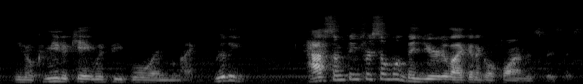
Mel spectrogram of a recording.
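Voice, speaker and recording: A man at a very fast pace, with big swings in loudness and noticeable background noise. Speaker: wrestling promotion interviewer. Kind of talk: casual interview. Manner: halting.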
